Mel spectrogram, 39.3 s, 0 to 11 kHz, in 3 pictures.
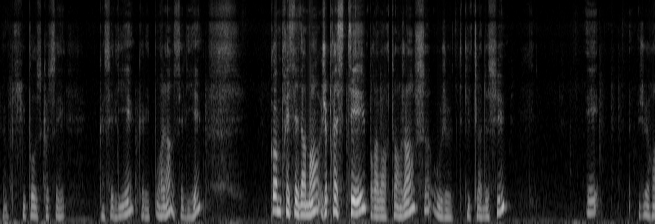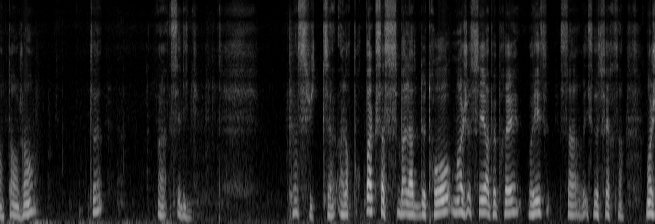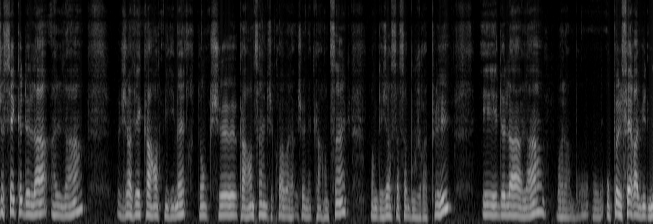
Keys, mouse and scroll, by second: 0.4 right click, 1.2 click, 2.3-4.2 drag, 7.0 t, 11.3 click, 12.6 click, 14.2 click, 15.5 click, 17.3 right click, 19.6 right click, 20.4 click, 22.2-25.9 drag, 26.0 click, 27.6 click, 29.3 click, 31.2 KP_4, 31.4 KP_5, 31.6 KP_Enter, 35.2-38.2 drag.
